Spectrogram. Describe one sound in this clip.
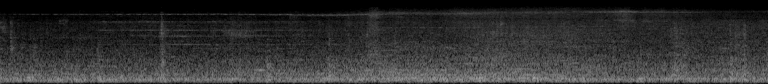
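A tram's wheels squeal on the rails.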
